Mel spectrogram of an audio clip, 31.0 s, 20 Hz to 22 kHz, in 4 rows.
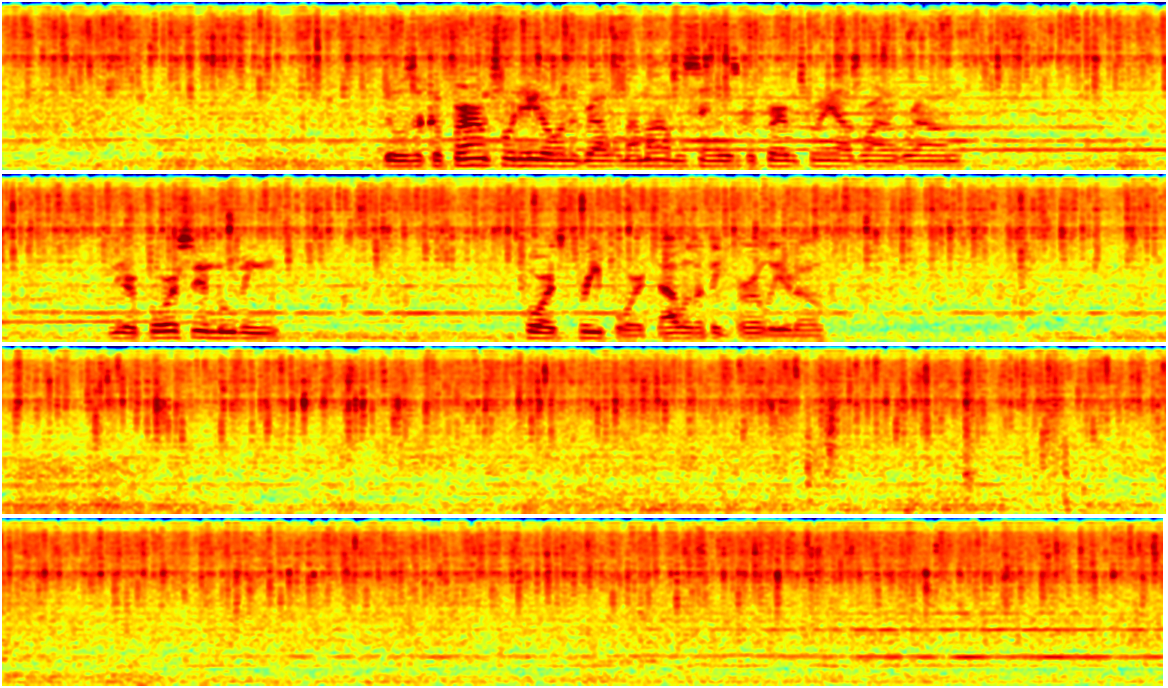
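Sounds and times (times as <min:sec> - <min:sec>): rain pattering: 0:00.0 - 0:31.0
faint steady tone: 0:01.6 - 0:15.7.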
